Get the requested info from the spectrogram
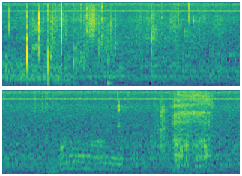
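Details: A domestic cat growls while eating, a low drawn-out growl that swells and fades amid clicking and chewing, annoyed because another cat is bothering her.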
